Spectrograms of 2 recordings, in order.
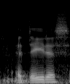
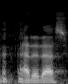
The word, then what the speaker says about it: Adidas: Adidas. I don't know what the pronunciation is out here. Adidas. We say it in Australia. It's a Adidas. Adidas.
